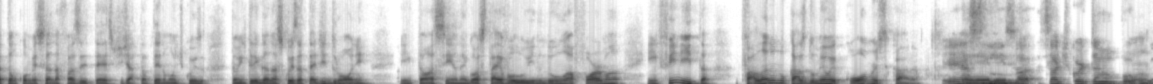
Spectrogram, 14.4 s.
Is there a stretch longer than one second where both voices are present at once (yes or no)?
no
